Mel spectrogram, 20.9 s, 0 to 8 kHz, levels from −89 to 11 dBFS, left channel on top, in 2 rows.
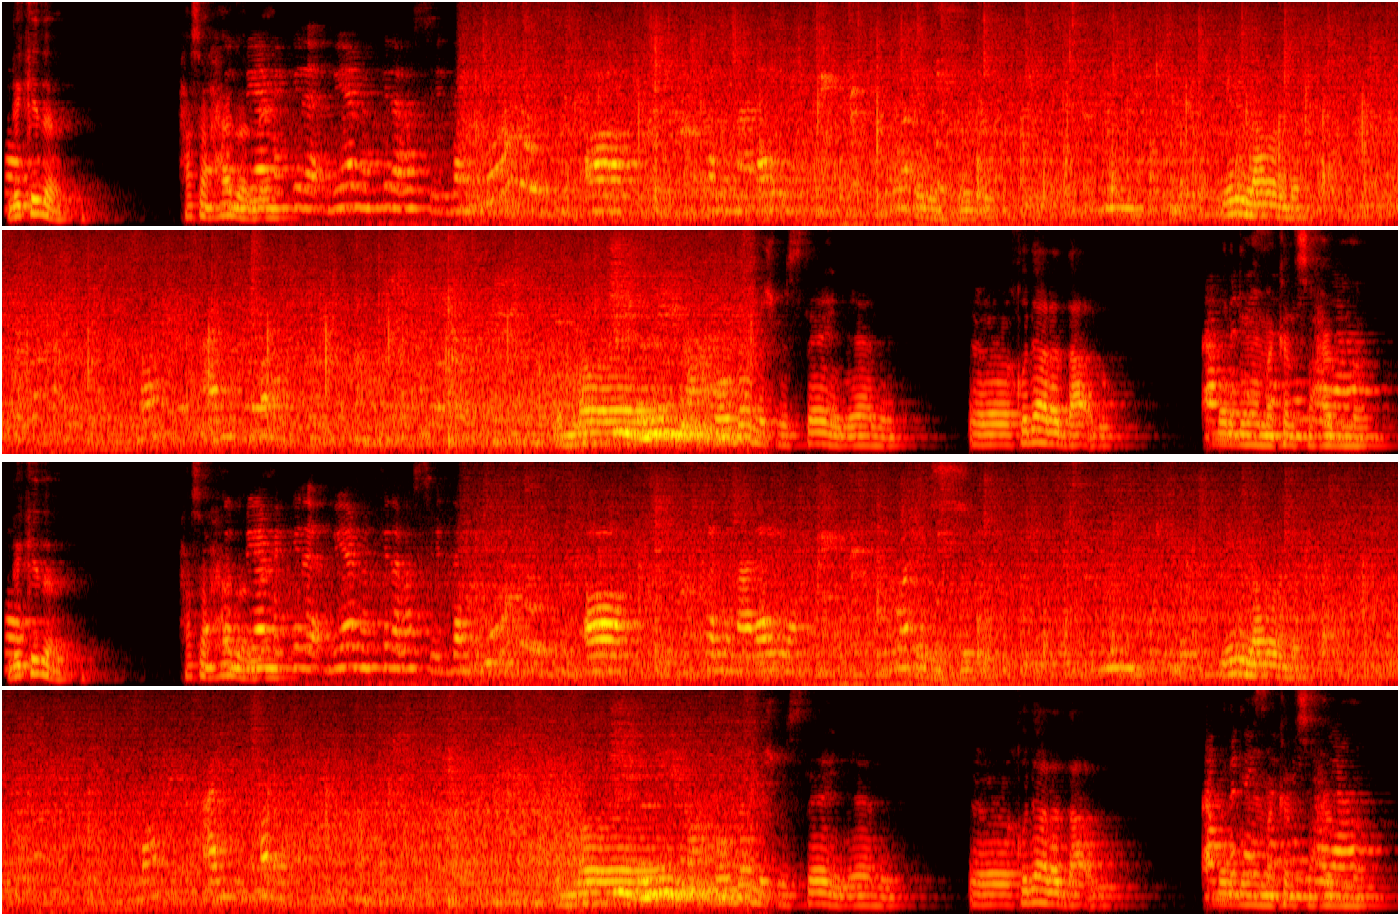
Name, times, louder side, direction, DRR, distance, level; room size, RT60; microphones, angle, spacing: voice 1, 0.0-0.5 1.3-2.1 6.8-7.5 9.1-9.8 14.6-17.2 17.7-18.9 19.5-20.7, left 2 dB, 20° left, 11 dB, 0.4 m, -29 dB
voice 2, 1.5-3.7 4.4-4.7 5.3-6.0 6.6-7.0 8.2-8.6 11.4-11.7 11.9-12.6 19.5-20.7, right 3 dB, 20° right, 2 dB, 1.2 m, -30 dB
sound 1, 2.0-14.8, right 4 dB, 70° right, 0.7 m, -43 dB
sound 2, 3.4-16.1, left 2 dB, 50° left, 1.0 m, -31 dB
12.5 x 5.4 x 3.4 m, 0.64 s
head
